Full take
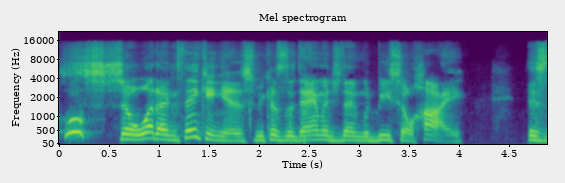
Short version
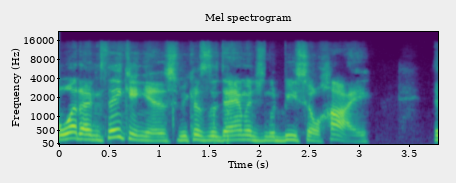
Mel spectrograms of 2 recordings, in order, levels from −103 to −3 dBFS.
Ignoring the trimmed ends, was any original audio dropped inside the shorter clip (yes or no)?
yes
